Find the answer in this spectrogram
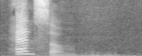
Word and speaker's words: handsome: sound of D because the letter D is silent in the following words we have here Wednesday handsome and handkerchief so guys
